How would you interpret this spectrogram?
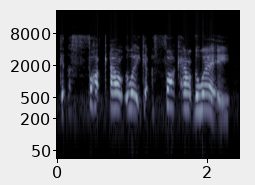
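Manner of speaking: high, urgent shout, slightly restrained; retold panicked yell. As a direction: re-enact yelling to clear the road. Retold panicked yelling while beeping.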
